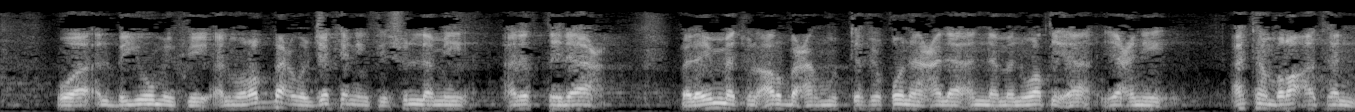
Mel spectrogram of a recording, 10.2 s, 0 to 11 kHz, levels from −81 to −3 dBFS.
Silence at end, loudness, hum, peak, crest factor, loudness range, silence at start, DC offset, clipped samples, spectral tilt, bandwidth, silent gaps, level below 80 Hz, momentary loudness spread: 0 s; -21 LUFS; none; -4 dBFS; 18 dB; 1 LU; 0 s; under 0.1%; under 0.1%; -4 dB/octave; 8 kHz; none; -64 dBFS; 7 LU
